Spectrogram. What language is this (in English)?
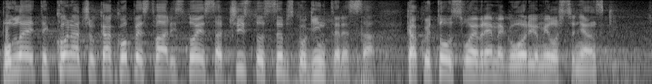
Serbian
